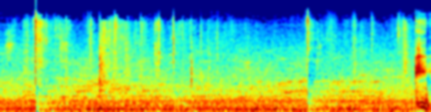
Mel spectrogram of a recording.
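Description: Scissors snipping through thin woody shoots of a Sancang bonsai: a few sharp clicks, the clearest about half a second in and again near the end, over a steady background hiss and low hum.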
